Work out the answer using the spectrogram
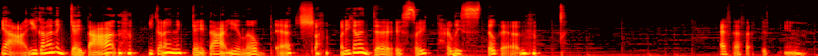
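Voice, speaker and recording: A young woman streaming a card game, chatting casually and excitably, swearing freely and sliding into a valley girl voice. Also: fairly high pitch, unhurried, gravelly, long pauses, slightly rough. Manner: excitable and profane, drifts into a put-on valley girl voice. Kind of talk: casual live-stream gaming chat. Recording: faint music behind.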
